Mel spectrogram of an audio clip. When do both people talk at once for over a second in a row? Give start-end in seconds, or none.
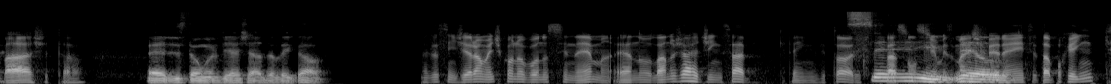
8.4-10.2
